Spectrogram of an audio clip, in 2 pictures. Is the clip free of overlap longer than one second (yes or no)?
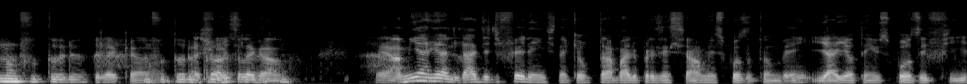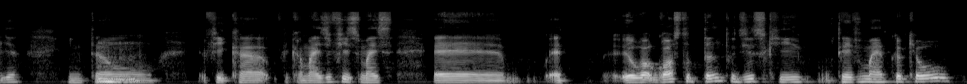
no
